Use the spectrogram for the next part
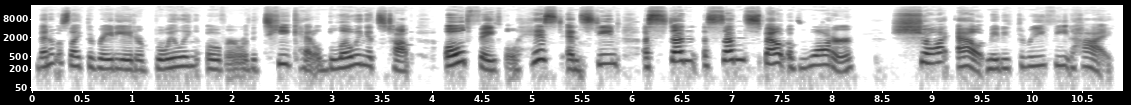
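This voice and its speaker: A woman reading a novel aloud in measured, expressive storytelling narration. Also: on the high side, no echo, clean studio sound. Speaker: audiobook narrator. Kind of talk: scripted narration.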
